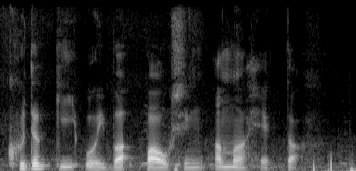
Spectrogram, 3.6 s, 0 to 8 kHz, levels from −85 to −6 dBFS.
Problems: low volume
